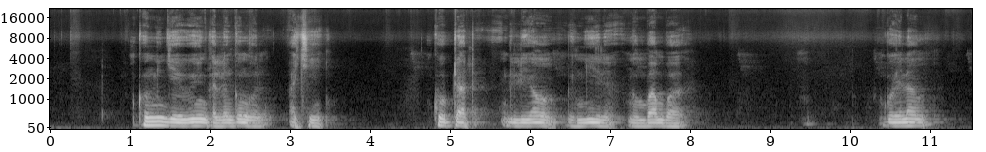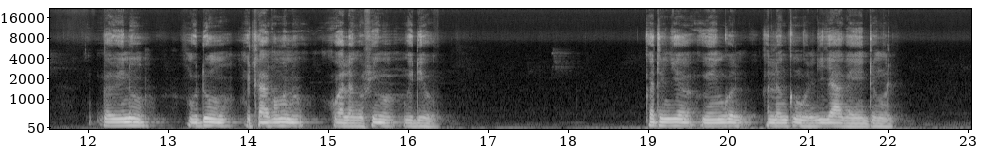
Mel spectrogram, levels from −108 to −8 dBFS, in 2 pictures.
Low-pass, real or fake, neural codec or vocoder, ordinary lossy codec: none; real; none; none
